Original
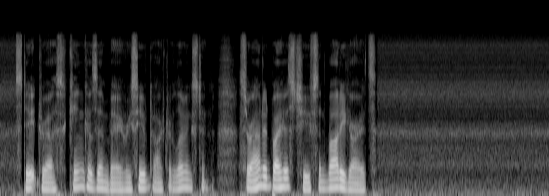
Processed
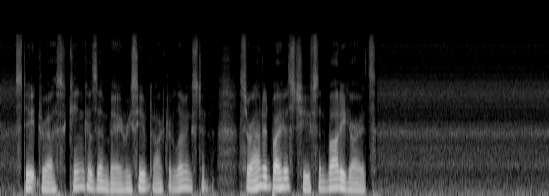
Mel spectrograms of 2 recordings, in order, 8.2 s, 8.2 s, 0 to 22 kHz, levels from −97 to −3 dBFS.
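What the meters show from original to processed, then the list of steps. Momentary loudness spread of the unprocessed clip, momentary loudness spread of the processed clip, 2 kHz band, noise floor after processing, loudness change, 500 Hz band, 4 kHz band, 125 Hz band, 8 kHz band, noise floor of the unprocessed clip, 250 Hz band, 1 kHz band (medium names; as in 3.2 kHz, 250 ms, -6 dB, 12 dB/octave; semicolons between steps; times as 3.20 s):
11 LU, 11 LU, -5.5 dB, -64 dBFS, -3.5 dB, -3.5 dB, -9.0 dB, -3.5 dB, under -10 dB, -59 dBFS, -3.5 dB, -4.0 dB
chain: treble shelf 3.5 kHz -9.5 dB; trim -3.5 dB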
